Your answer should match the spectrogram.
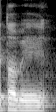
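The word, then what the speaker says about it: ت: এখানে আমরা যখন তা উচ্চারণ করি তখন আমরা কোন বাতাস নির্গত হয় না। কিন্তু আরবি ভাষা বা কোরআন তেলাওয়াতের ক্ষেত্রে আমরা যখন তা উচ্চারণ করব তখন আমাদের হালকা একটু বাতাস নির্গত হবে।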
